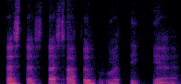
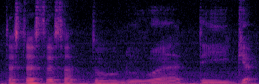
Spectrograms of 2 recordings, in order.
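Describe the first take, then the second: First: Background noise is filtered out of the recording. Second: Background noise is left in the recording.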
